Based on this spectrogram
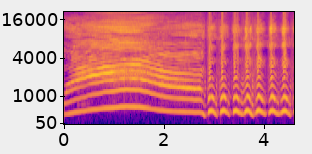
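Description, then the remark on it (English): A voice imitates a siren, first holding a long, loud wailing tone that swells and sags, then switching to a quick, pulsing warble of about seven rapid yelps. “We need like a siren drop right here.”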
